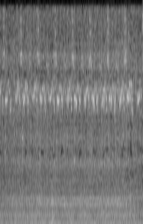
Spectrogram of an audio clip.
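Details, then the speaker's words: Chevrolet Tahoe at idle: steady high-pitched squeal that seems to come from two drive pulleys; owner plans to replace both pulleys and keep the nearly new belt; cause suspected, not confirmed. "Tahoe started and as y'all can hear that squeaking SL squealing noise that y'all hear right there you can hear it come from this pulley right here a little bit"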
